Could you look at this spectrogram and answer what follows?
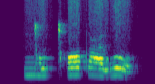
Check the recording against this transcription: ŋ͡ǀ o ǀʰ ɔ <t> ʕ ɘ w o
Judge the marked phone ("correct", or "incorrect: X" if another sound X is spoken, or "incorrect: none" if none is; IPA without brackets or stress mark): correct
